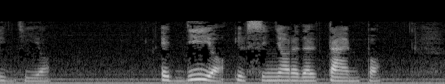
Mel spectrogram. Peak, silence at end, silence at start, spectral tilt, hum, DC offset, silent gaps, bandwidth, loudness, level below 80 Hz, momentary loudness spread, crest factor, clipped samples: -6 dBFS; 0 s; 0 s; -4.5 dB/octave; none; 0.3%; none; 8 kHz; -21 LUFS; -36 dBFS; 21 LU; 18 dB; under 0.1%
